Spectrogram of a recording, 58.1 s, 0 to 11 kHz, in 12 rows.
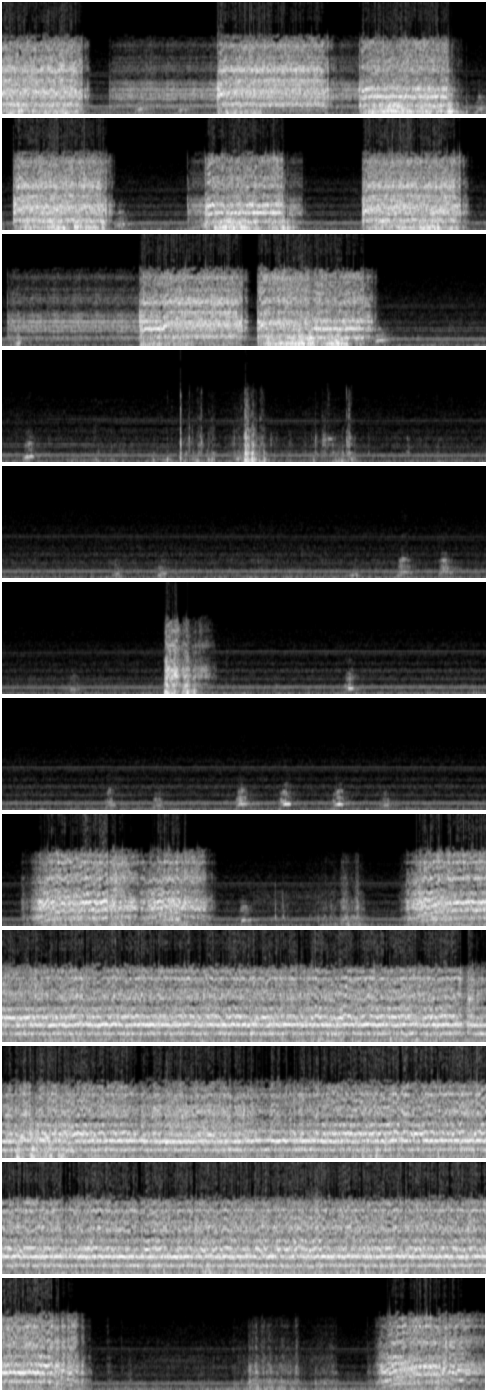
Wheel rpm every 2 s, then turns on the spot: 120, 130, 150, 100, 130, 90, 130, 0, 0, 0, 0, 0, 0, 0, 0, 0, 0, 100, 20, 190, 230, 230, 220, 230, 240, 230, 210, 20, 60.
2-4 6-8 54-56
